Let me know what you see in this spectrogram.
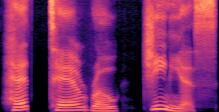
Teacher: The main stress is on that G syllable.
